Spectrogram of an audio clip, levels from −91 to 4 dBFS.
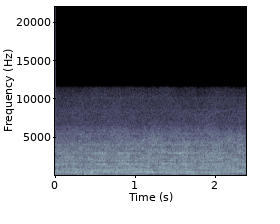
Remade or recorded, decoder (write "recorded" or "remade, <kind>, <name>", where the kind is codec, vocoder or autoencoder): remade, codec, SNAC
